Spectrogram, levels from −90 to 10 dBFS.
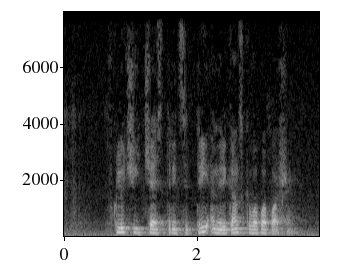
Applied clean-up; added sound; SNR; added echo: none; none; none; none.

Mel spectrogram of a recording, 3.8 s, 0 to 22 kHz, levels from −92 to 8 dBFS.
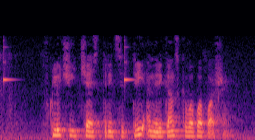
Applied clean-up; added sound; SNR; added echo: none; Marimba, xylophone; 16 dB; none.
